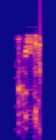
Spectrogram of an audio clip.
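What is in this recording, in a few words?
Raleigh Police Northeast District Tactical, p25; wake p25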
